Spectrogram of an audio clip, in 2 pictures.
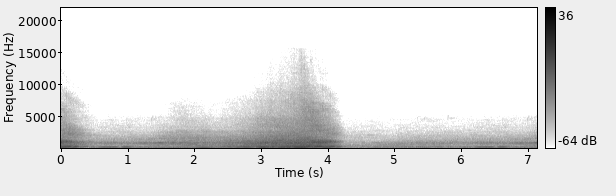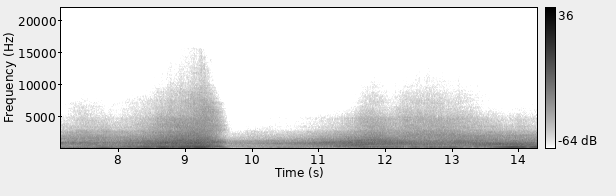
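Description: Porsche Panamera 4S E-Hybrid's twin-turbo V6 running under load as the car drives past three times, each pass swelling in loudness with a rising hiss of tyres and wind. The first two passes cut off suddenly, and in the last the engine note climbs slightly in pitch.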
